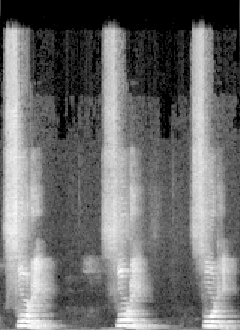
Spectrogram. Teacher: 40 receives stress or emphasis on its first syllable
